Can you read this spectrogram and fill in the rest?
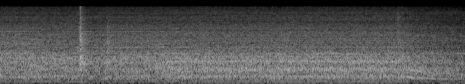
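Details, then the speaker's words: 1993 Hoover Legacy Supreme upright vacuum: steady, harsh, high-pitched roar with no pitch change, louder than it should be. Owner says the motor needs grease and a rebuild; a dry, worn motor is suspected but unconfirmed. "I wanted to turn it on for you guys because you know what guys you might end up turning down your volumes okay it's gonna be real real loud"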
